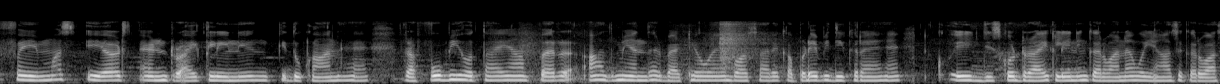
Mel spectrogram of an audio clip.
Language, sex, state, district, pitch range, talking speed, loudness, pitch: Hindi, female, Uttar Pradesh, Jyotiba Phule Nagar, 180-195 Hz, 170 wpm, -16 LUFS, 190 Hz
